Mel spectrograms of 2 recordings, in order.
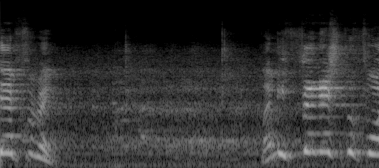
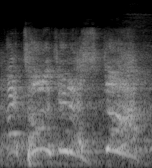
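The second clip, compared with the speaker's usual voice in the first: loud, high, laughing scold; mock scolding yell; 7 semitones higher, 5 dB louder than usual. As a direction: bark at the dieter through laughter. Chef scolding the dieter.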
